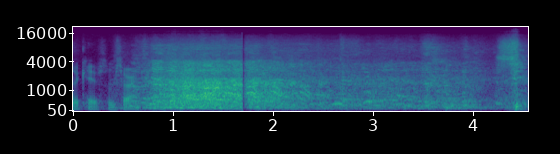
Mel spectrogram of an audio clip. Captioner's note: crowd laughing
